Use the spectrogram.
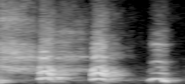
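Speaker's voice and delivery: high-pitched burst of laughter; a sudden high giggle; high squealing laugh. Real, not acted. Laugh at bird.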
